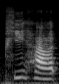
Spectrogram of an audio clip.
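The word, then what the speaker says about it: p̂: at the top and this is pronounced p hat like like a hat that you'd wear on your head so P hat so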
